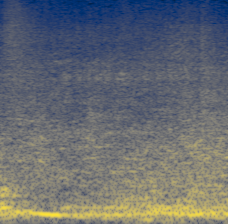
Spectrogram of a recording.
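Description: Busy roller coaster loading station: a steady low rumble under the chatter of waiting riders and guests.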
